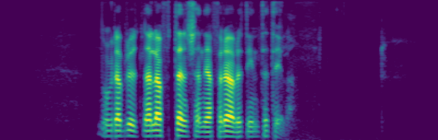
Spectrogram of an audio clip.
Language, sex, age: Swedish, male, 28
